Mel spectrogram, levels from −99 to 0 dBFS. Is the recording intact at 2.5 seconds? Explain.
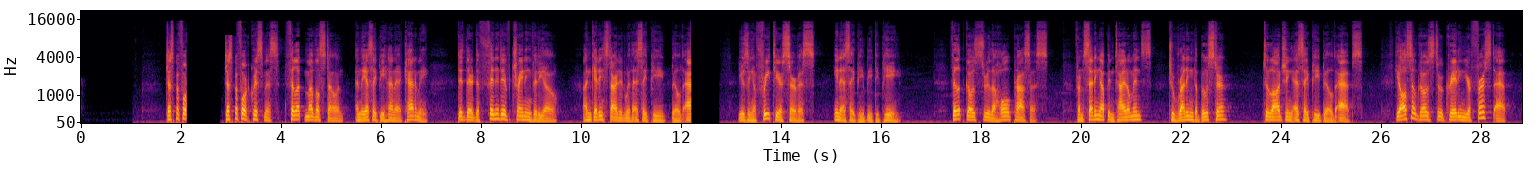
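No. From 2.09 s to 3.27 s the speech cuts out completely for 0.66 s, and when it returns it picks up 0.51 s earlier than where it stopped, so a short stretch is heard twice. This is a stream reconnect: the connection broke, the player went silent while it re-established the link, then started a fresh decoder mid-stream, and the server resent a burst of audio from just before the break.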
